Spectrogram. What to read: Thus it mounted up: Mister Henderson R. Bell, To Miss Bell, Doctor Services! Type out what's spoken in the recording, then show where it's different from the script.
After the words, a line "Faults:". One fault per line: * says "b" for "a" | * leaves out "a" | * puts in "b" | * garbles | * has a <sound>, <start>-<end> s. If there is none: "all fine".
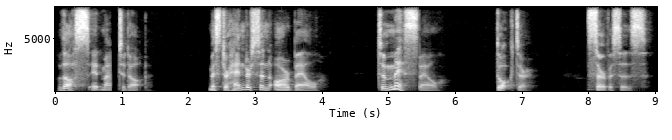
Thus it mounted up: Mister Henderson R. Bell, To Miss Bell, Doctor Services!
Faults:
* has a dropout, 0.8-1.0 s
